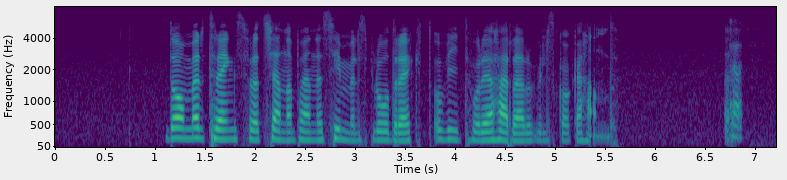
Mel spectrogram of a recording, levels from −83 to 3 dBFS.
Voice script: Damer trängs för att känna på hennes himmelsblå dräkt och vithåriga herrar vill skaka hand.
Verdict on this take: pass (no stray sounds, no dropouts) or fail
fail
